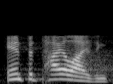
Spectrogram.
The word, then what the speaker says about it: infantilizing: So, my fear is that these technologies are infantizing, is that how you say it? Infantilizing, thank you very much.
